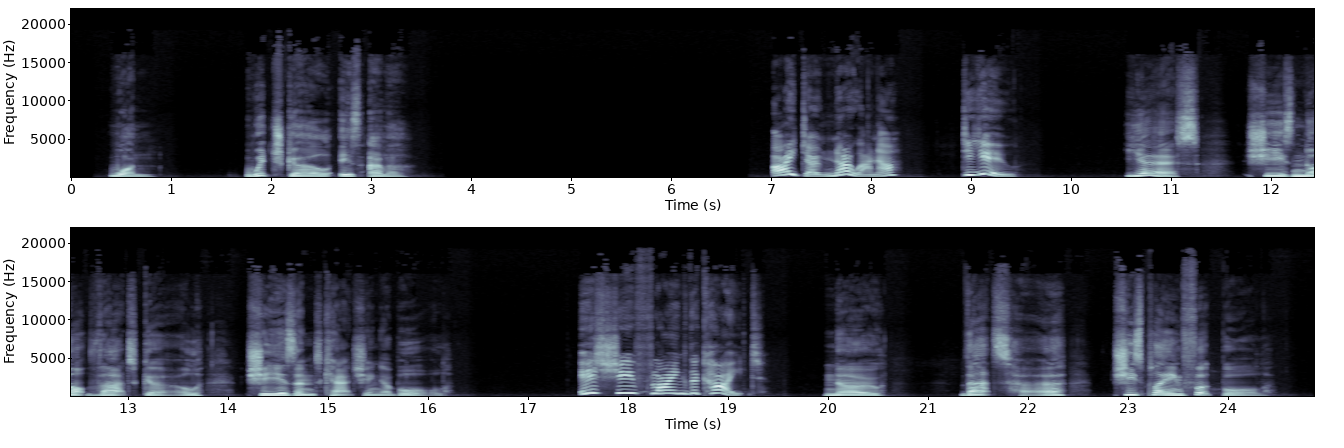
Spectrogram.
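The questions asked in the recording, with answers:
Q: Which girl is Anna?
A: the girl playing football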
